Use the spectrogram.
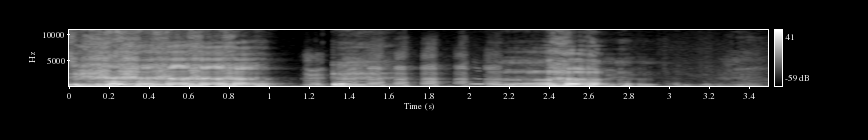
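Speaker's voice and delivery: big rising burst of laughter; loud laugh. Real, not acted. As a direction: howl with laughter. Bursts out at bad dialogue.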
